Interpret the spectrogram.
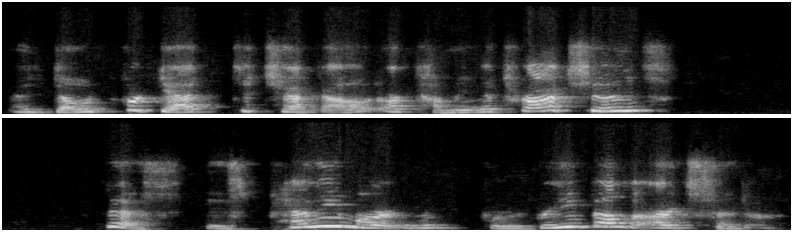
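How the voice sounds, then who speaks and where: A woman's voice: high voice, very animated, unhurried, sharp tone, slightly rough. A woman reading scripted promotional announcements in the manner of an old-time radio announcer. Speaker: theater announcer. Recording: slightly dull, lo-fi sound.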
